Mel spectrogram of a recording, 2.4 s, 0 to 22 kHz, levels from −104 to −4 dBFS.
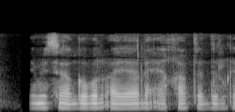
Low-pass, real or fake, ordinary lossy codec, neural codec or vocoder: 7.2 kHz; real; none; none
